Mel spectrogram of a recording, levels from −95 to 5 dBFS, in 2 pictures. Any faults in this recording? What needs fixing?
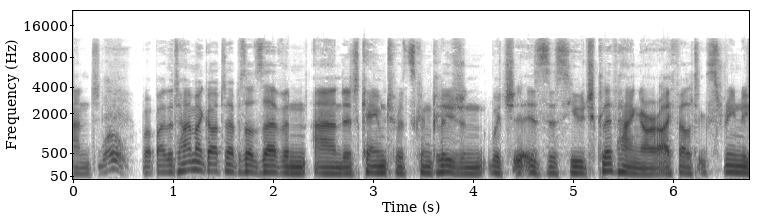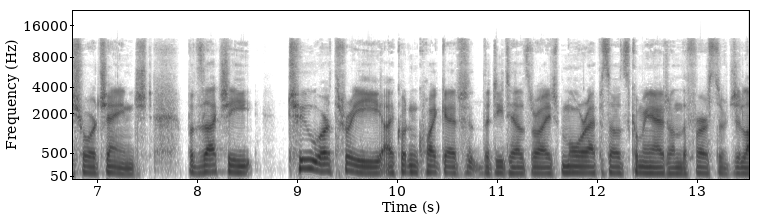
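Automatic gain rising is audible from 0.23 to 1.99 s, ending just before "and it came to". The gain control judged the input too quiet and pushed its gain up by about 6 dB. It did this slowly, over nearly two seconds. Speech and background noise swell together, so the room seems to grow louder. Above 12 kHz the call codec's band limit applies throughout. Prevent it by setting a proper input level before the call, so the gain control starts near its target.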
